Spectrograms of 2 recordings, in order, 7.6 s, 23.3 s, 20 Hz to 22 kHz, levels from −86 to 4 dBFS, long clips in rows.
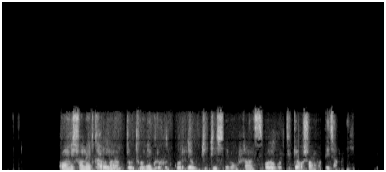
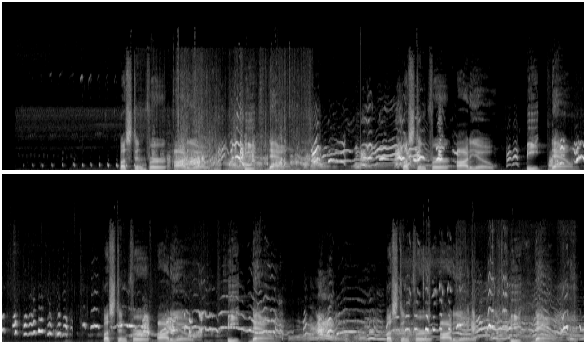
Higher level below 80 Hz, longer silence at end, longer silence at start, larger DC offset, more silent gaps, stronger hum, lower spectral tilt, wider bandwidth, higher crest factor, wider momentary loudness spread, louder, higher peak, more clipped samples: about the same, -60 dBFS vs -62 dBFS; first, 0.7 s vs 0 s; second, 1.15 s vs 2.35 s; neither; neither; neither; about the same, -3 dB/octave vs -2.5 dB/octave; second, 8.4 kHz vs 16 kHz; about the same, 20 dB vs 20 dB; second, 10 LU vs 13 LU; about the same, -19 LUFS vs -17 LUFS; about the same, -2 dBFS vs 0 dBFS; neither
